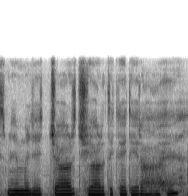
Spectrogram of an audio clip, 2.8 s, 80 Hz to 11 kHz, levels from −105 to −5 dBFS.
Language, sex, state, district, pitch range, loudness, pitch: Hindi, female, Arunachal Pradesh, Lower Dibang Valley, 200-215 Hz, -13 LUFS, 205 Hz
